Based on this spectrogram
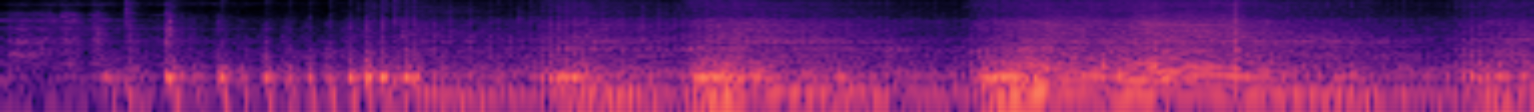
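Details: Yamaha FZ-S motorcycle after timing chain noise and starting problem repaired by resetting timing: catches after brief cranking, revs up and settles smoothly with no rattle or chain slap; running normally.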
